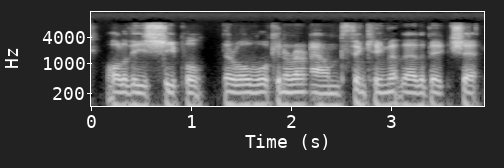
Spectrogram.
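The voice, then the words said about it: Bored monotone character voice. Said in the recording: “my Mr. Robot voice, I talk in even more of a bored monotone”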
